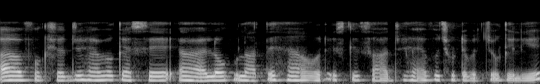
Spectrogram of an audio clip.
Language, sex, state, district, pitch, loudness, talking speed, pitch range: Hindi, female, Delhi, New Delhi, 195 Hz, -16 LUFS, 200 wpm, 185-195 Hz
